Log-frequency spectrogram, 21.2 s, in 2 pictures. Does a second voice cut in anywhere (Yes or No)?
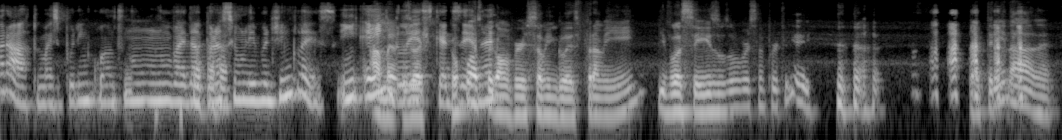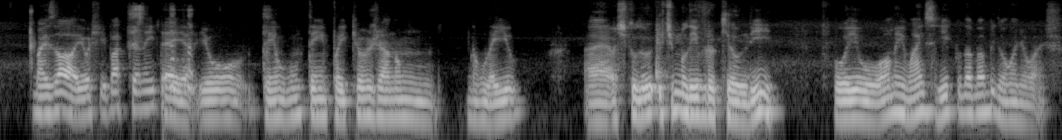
Yes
